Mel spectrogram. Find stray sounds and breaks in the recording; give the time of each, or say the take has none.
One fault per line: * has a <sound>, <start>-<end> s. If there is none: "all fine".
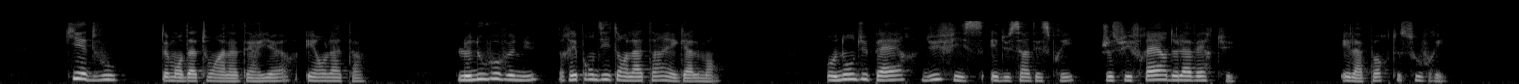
all fine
